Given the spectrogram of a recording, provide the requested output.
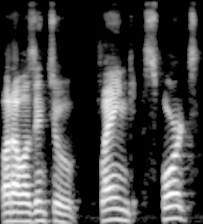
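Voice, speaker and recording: Bright-voiced man telling a rambling story. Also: mid-range voice, unhurried. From Iran. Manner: rambling, self-correcting storyteller, laughs often. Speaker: guest artist. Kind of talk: casual livestream chat.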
